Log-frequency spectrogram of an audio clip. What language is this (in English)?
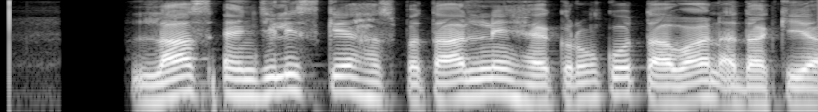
Urdu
